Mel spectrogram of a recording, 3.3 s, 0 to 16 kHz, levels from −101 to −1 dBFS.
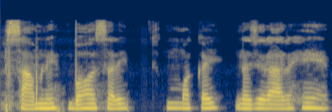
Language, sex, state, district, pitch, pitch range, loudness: Hindi, male, Uttar Pradesh, Lucknow, 145 Hz, 140-150 Hz, -18 LUFS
